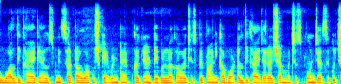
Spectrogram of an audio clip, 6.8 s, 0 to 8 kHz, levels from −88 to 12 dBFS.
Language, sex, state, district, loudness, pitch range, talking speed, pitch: Hindi, female, Bihar, West Champaran, -16 LUFS, 190-195 Hz, 230 wpm, 190 Hz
